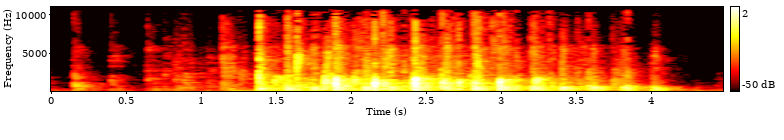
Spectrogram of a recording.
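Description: A small group of people clapping, starting about a second in and dying away near the end.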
